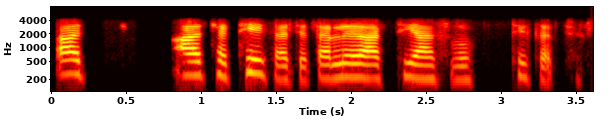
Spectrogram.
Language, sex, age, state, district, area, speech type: Bengali, female, 30-45, West Bengal, Hooghly, urban, conversation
